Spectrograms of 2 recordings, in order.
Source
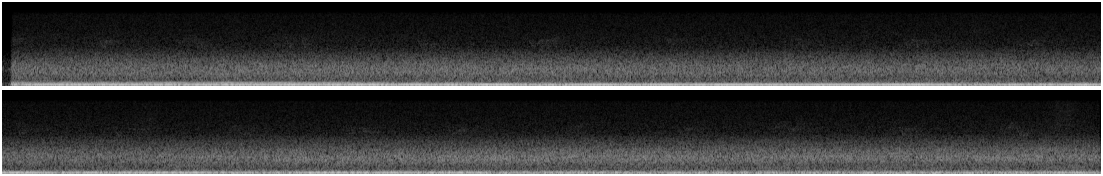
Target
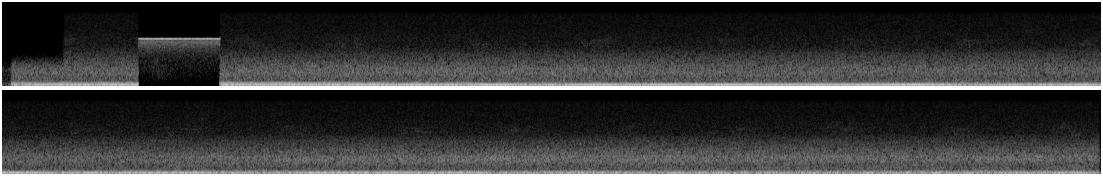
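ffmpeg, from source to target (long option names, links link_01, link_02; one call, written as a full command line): ffmpeg -i in.wav -filter_complex "[0:a]acrossover=split=1000[link_01][link_02];[link_02]adelay=520[link_03];[link_01][link_03]amix=inputs=2:normalize=0,asettb=1/sr,asplit=3[link_04][link_05][link_06];[link_04]atrim=end=1.364[link_07];[link_05]atrim=start=1.36:end=2.18,asetpts=PTS-STARTPTS,afade=type=in:duration=0.004:curve=qsin,afade=type=out:start_time=0.816:duration=0.004:curve=qsin,lowpass=frequency=3100:width_type=q:width=0.5098,lowpass=frequency=3100:width_type=q:width=0.6013,lowpass=frequency=3100:width_type=q:width=0.9,lowpass=frequency=3100:width_type=q:width=2.563,afreqshift=-3700[link_08];[link_06]atrim=start=2.176[link_09];[link_07][link_08]acrossfade=duration=0.004:curve1=hsin:curve2=qsin[link_10];[link_10][link_09]acrossfade=duration=0.004:curve1=qsin:curve2=hsin" out.wav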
